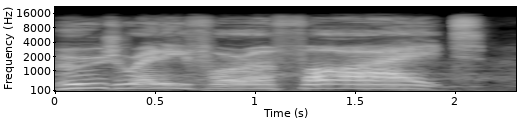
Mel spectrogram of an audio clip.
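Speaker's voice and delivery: raw, rough, very high shout. A player describes their character walking in and calling to the crowd, shouting out. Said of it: "I'm gonna shout out".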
